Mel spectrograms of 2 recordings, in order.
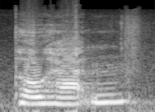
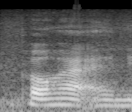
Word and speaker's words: Powhatan: Powhatan? – Powhatan, yeah.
